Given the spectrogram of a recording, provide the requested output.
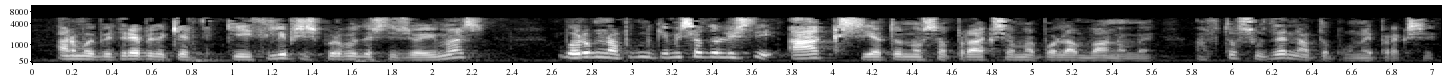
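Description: A man's voice: a little high, slightly rough, dull audio. A man preaching a fervent sermon to his congregation, often breaking in with a refrain of thanks to God.

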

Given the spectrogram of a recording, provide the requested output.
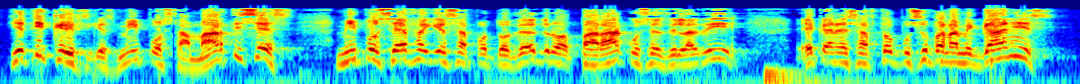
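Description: God calls out as a stern divine father, probing with pointed questions, as a preacher acts him out. His husky voice rises high and lifts with emphasis. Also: lively intonation, pushed and bright, heavily acted. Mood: questioning.

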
